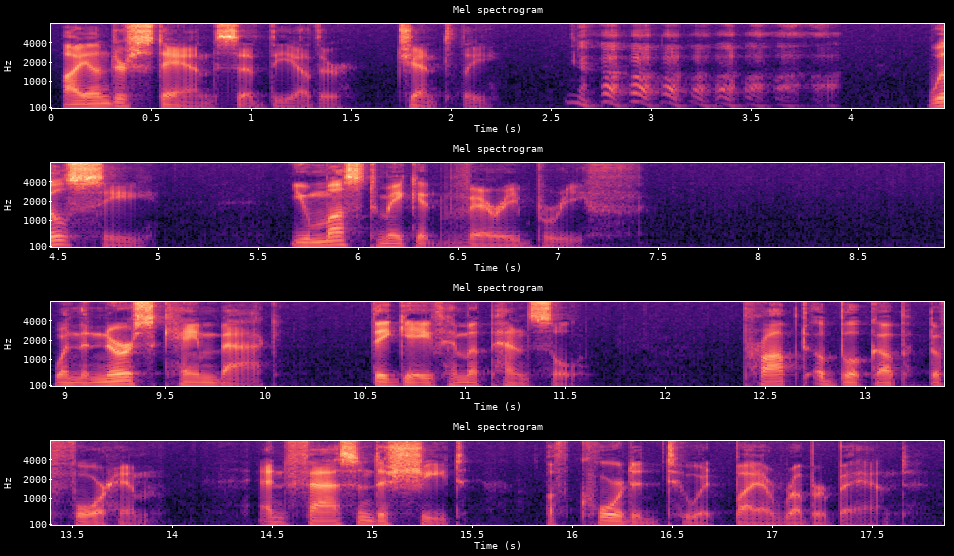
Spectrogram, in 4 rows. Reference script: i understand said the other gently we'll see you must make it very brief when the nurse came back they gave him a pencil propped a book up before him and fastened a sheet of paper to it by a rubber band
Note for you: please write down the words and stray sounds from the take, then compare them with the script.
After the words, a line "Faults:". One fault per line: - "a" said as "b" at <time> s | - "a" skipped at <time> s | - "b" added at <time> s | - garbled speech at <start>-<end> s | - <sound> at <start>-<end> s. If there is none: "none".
i understand said the other gently we'll see you must make it very brief when the nurse came back they gave him a pencil propped a book up before him and fastened a sheet of corded to it by a rubber band
Faults:
- laugh at 2.6-4.0 s
- "paper" said as "corded" at 16.0 s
